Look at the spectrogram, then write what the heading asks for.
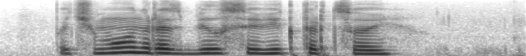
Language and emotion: Russian, neutral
